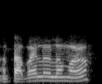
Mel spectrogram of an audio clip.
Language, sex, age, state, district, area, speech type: Assamese, male, 30-45, Assam, Charaideo, urban, conversation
